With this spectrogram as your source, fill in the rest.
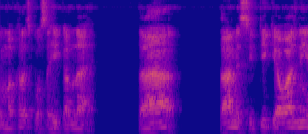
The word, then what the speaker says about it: ت: کو صحیح کرنا ہے۔ تا یہ نرمی سے ادا کرنا ہے، اور طا کو موٹا کرنا ہے۔ الثا، سین، شین، صاد،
